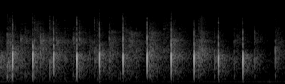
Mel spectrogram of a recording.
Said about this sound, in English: Let's try the fast clap. See if it sounds like more people.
